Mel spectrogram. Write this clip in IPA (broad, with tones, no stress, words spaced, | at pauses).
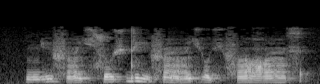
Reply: ɲi˧˥˧fæ̃˩˧˩çsu˧˥˧ʃ di˥˩fæ̃˧˩˧ço˧˩ç fã˧˥˧ʕæ̃˦˥x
